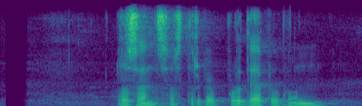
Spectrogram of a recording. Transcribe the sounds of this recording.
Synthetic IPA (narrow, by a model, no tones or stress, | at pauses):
rʌsansʌst̪rʌkaprʌd̪ʱjapʌkɦun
